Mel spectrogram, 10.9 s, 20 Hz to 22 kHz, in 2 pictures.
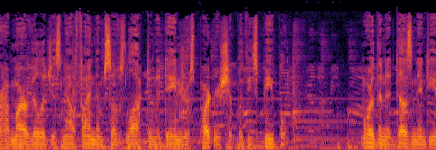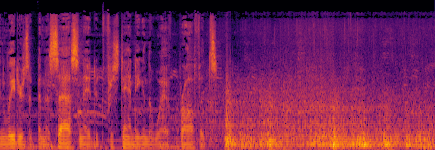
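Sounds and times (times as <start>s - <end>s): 
speech: 0.0s - 3.9s, 4.5s - 8.9s
low rumbles of thunder during a nighttime thunderstorm: 7.8s - 10.8s
heavy rain pouring at night over a village: 7.9s - 10.8s.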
